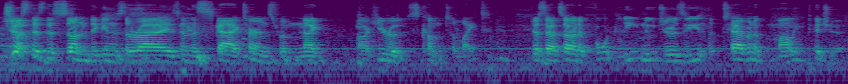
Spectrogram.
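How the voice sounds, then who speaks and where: A man's voice: medium pitch, fairly even intonation, measured pace, close to an everyday voice. A man playing a dramatic, heroic storyteller, narrating a scripted radio play. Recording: echoey, faint noise.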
